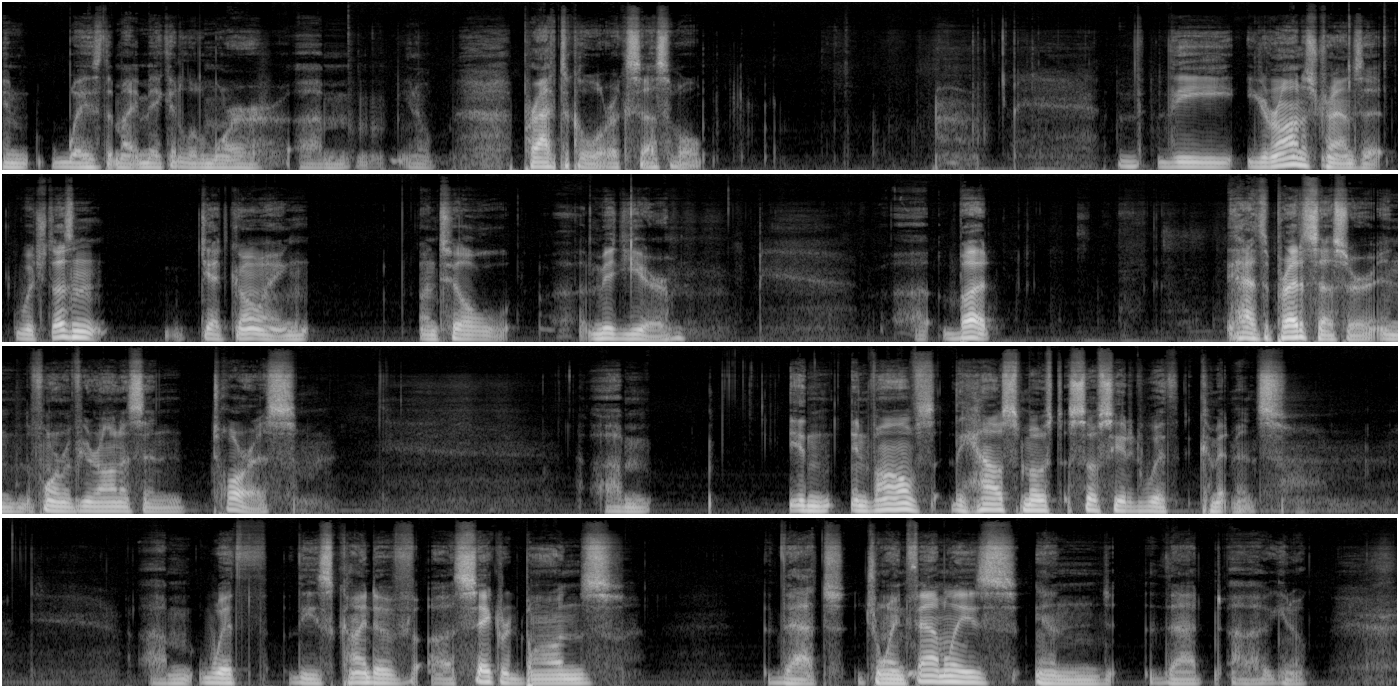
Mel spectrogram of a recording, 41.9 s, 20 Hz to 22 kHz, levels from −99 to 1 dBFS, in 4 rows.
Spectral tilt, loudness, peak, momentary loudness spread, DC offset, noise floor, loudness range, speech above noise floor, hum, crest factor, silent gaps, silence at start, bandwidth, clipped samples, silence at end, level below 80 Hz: -4.5 dB/octave; -24 LUFS; -2 dBFS; 20 LU; under 0.1%; -69 dBFS; 10 LU; 45 dB; none; 24 dB; none; 0 s; 19.5 kHz; under 0.1%; 0.1 s; -48 dBFS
